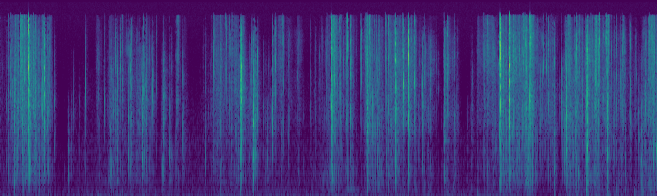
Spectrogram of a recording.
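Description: A small white paper gift bag with a colorful star print, filled with snacks, is held in both hands and worked with the fingertips and nails while its top is folded shut and sealed with a round sticker. The paper gives quiet, bright, crisp crinkling and rubbing in dense clusters, separated by short silent pauses.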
